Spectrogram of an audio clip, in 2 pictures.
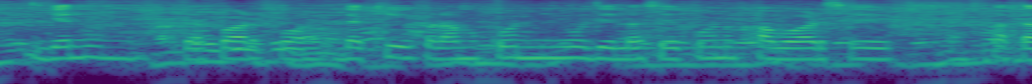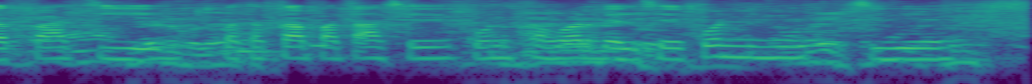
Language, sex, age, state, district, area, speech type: Maithili, female, 30-45, Bihar, Araria, rural, spontaneous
